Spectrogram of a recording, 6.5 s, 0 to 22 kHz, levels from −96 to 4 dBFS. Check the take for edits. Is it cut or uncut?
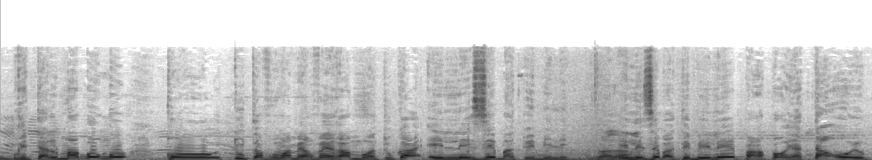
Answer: uncut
